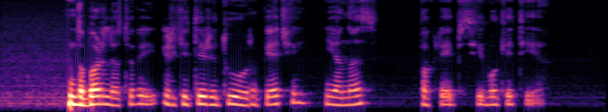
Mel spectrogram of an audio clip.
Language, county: Lithuanian, Vilnius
